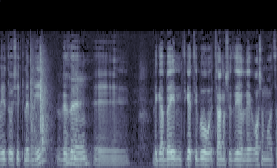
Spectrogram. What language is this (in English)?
Hebrew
